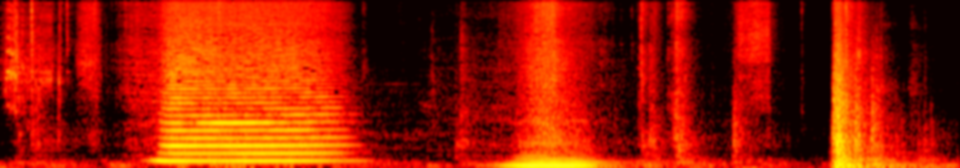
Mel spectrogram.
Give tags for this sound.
bass big close closing creak crunch door groan shut sing skirr squeak squeaks wooden

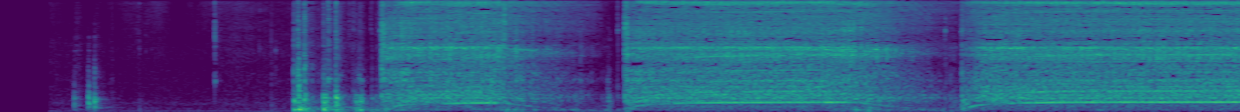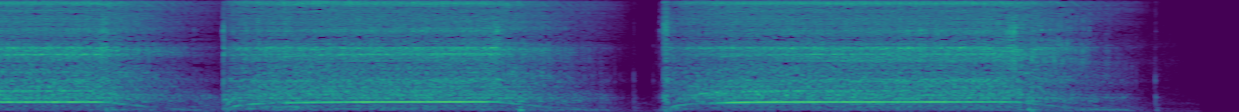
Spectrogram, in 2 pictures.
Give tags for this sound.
Microphone Condenser Ice Blue

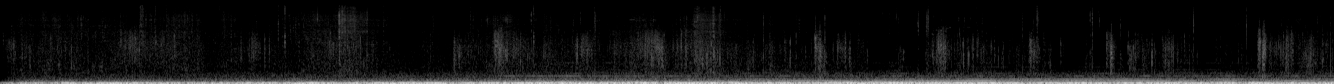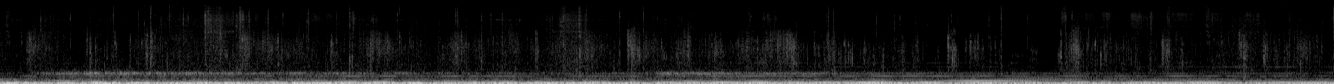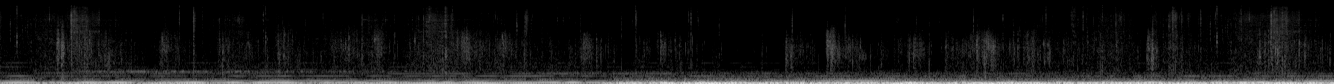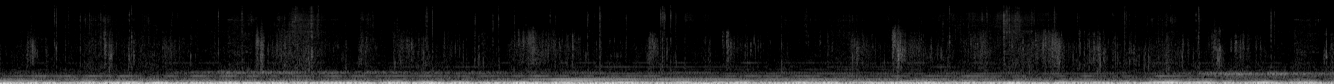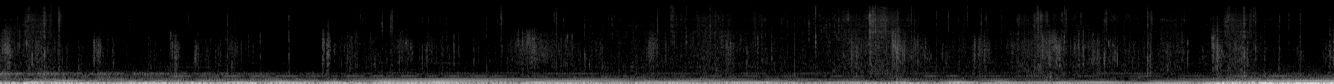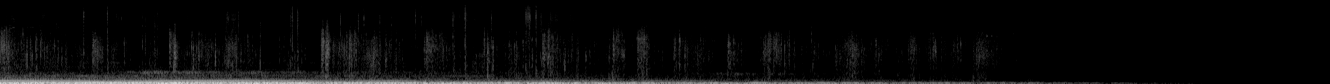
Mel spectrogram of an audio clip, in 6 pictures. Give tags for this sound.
atmosphere catacombs competition earth inside processed synthetic

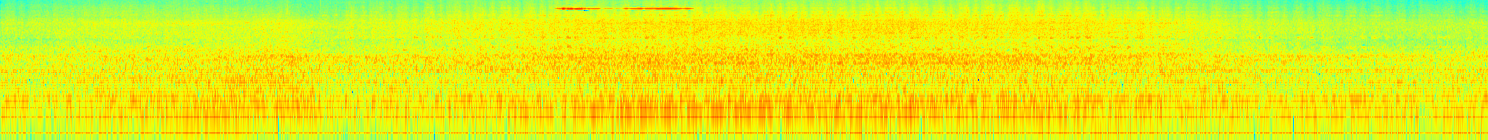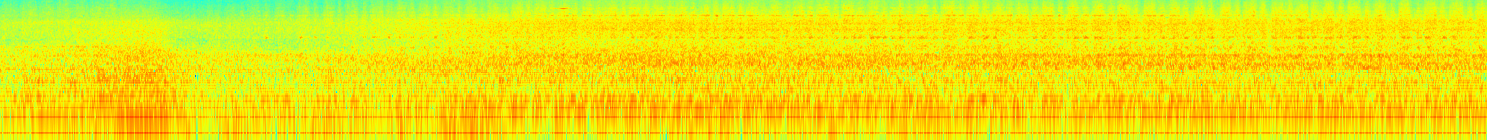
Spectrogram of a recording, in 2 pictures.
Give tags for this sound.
break cadillac car engine roll squeak

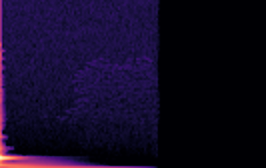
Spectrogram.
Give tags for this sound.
marimba percussion

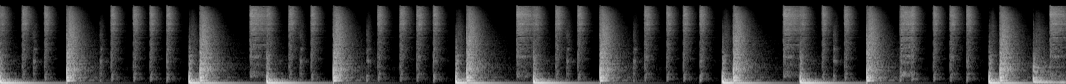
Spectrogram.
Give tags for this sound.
Acoustic Bass Beat Drum Drums Funk Hat Hi Hihat Hip Hop Jazz kick loop Rap Shuffle Snare Trip

